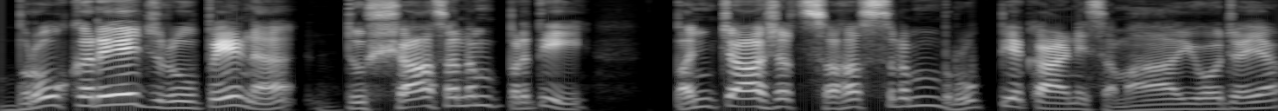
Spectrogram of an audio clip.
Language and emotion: Sanskrit, neutral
